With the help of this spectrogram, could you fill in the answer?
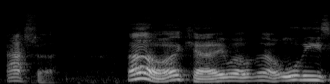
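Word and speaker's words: Ayesha: a pronunciation guy that says her name is pronounced Asha oh okay well all these years I thought it was Aisha because of the film yeah well Asha or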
